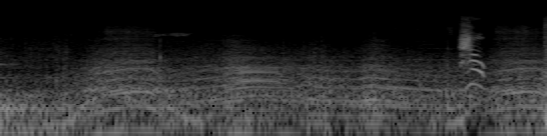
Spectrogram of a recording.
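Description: A car in the video game PUBG drives along with a steady engine drone that rises and falls in pitch, with a sharp high squeal near the end and someone talking over it.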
